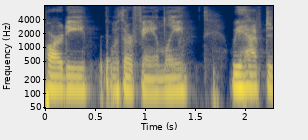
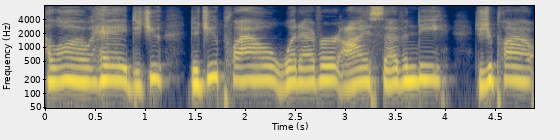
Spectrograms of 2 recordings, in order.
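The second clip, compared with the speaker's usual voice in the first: put-on granny voice, high, hollering and screaming; 8 semitones higher, 4 dB louder than usual. Retelling how her grandmother yelled to a snowplow driver in his truck, imitating her screaming. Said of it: "She's over here screaming at him".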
